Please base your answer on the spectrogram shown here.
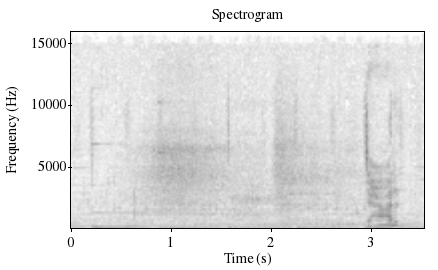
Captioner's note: sighs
